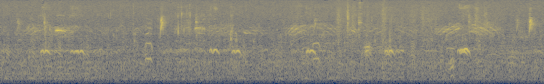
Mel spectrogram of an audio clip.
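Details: Courting Northern pintail flock in California's Sacramento Valley, drakes displaying on the water and in aerial chases; short piping whistles repeat irregularly, roughly one every second or two, above a dense, continuous chorus of distant waterfowl.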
